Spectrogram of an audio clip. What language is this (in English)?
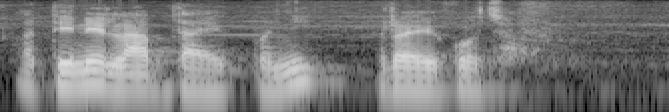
Nepali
